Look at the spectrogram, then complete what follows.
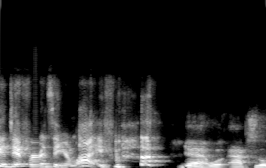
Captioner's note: laughs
